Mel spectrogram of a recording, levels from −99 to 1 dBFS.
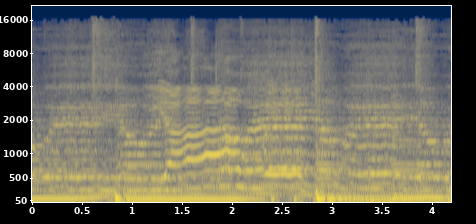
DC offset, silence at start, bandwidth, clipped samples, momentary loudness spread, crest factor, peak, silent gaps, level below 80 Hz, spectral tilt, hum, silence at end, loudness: under 0.1%; 0 s; 17 kHz; under 0.1%; 4 LU; 12 dB; 0 dBFS; none; -20 dBFS; -6 dB/octave; none; 0 s; -14 LUFS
